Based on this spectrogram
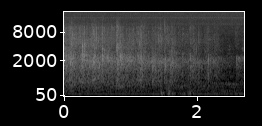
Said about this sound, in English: Give the Lord that round of applause.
